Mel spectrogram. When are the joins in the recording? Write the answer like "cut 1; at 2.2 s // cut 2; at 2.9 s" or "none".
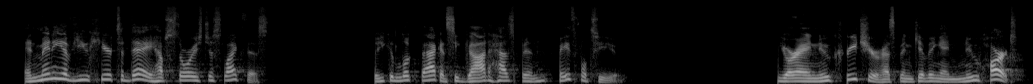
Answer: cut 1; at 7.7 s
